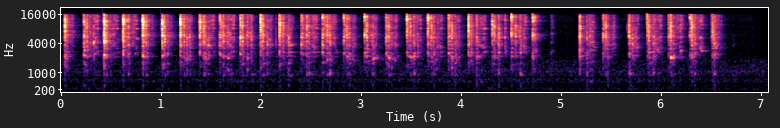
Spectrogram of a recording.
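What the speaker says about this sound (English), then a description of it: "Mix beaten egg and water." Rapid, steady clinking strokes of a utensil against a bowl while beaten egg and water are stirred into strudel dough for apple strudel, close and regular with a brief pause near the end.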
